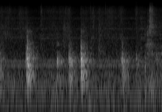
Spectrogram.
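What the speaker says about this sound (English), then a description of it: "My potatoes are all peeled and I'm going to mash them. I'm just roughly mashing them up." Boiled potatoes being roughly mashed for aloo tikki, with several soft, irregular squashing thumps and scrapes from close by, spaced unevenly against a quiet kitchen background.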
